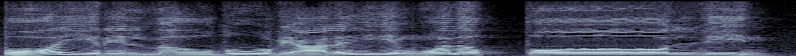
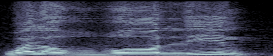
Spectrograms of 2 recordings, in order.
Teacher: الناس اللي بتبدل الضاد بالظاء ويظن انه ياتي بضاد صحيحه عربيه، ده خطا · Shown in: second take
